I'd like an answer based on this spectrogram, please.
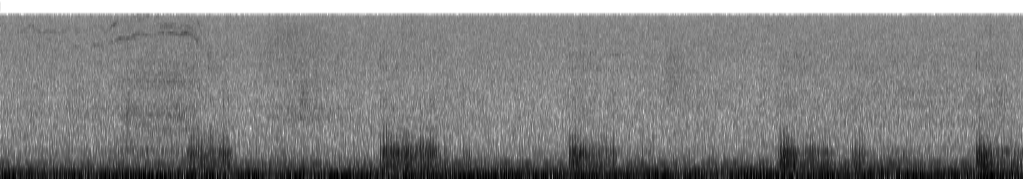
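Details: Heidi, a senior cat from the Humane Society of New York City, rumbling softly during a massage; a low steady drone broken by regular puffs of breath about every two seconds, with hand contact noises.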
